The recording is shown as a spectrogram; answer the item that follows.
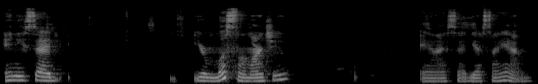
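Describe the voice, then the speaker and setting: A woman's voice: low voice, fairly even intonation, unhurried, vocal fry, slightly rough. A young adult woman co-hosting a casual talk show, earnestly telling a personal story.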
